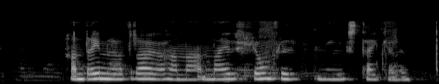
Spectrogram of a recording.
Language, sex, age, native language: Icelandic, female, 12, Icelandic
